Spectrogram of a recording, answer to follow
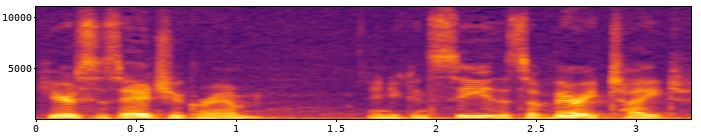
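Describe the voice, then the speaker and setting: A woman's voice: lowish voice, fairly even intonation, moderate pace, a little hiss or hum. A woman surgeon giving a conference talk, casual and anecdotal as she walks through slides full of numbers. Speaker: cardiac surgeon presenting at a symposium. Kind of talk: conference presentation.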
